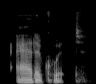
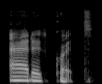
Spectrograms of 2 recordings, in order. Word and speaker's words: adequate: said passionate passionate so remember the majority of adjectives in English that end in ate we will simply produce the it sound so passionate passionate delicate delicate adequate adequate adequate adequate articulate articulate there we go so you want to get that eight sound out of your mouth and it passionate perfect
